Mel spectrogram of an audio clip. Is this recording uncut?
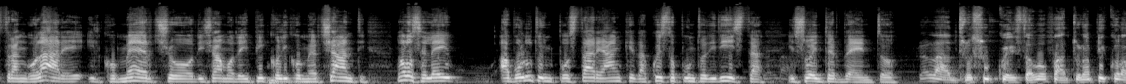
no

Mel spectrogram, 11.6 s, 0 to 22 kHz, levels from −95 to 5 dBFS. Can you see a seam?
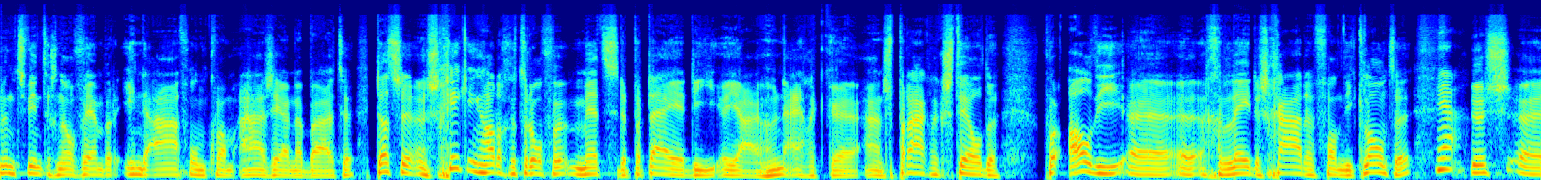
yes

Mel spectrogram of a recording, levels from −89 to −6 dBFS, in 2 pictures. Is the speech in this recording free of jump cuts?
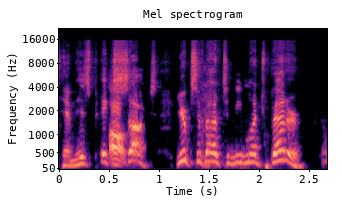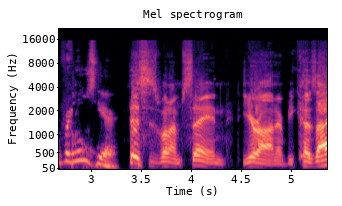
no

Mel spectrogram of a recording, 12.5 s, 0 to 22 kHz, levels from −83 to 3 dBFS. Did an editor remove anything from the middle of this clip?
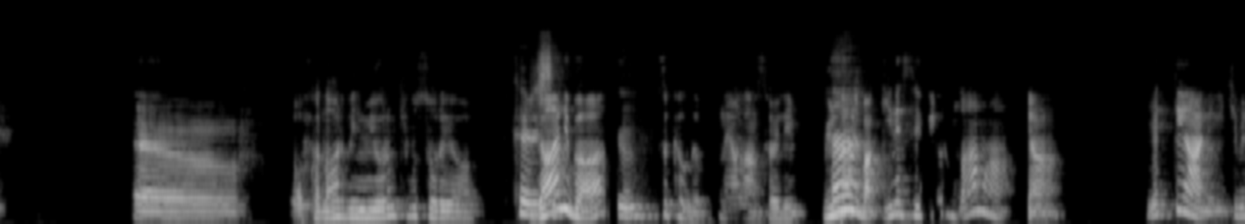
yes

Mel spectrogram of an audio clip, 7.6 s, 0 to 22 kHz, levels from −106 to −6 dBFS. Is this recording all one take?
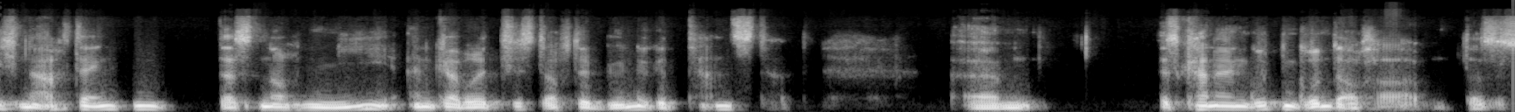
yes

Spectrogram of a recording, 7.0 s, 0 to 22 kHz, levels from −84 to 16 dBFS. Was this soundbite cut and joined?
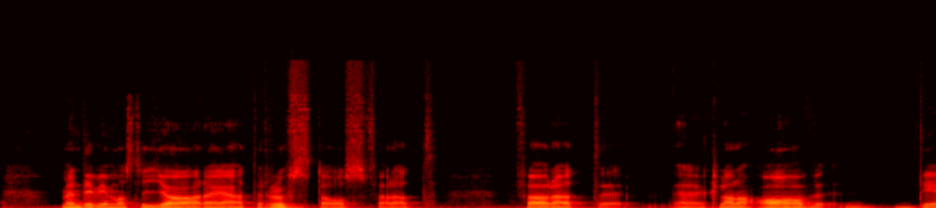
no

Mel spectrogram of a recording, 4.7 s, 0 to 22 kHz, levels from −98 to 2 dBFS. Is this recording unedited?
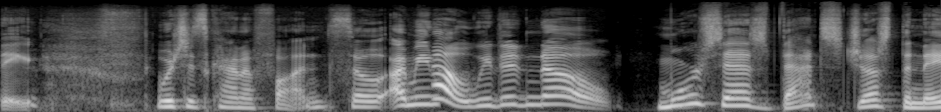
no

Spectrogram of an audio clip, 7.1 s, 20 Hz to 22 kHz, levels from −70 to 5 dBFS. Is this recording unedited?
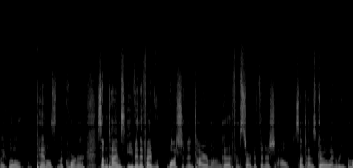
yes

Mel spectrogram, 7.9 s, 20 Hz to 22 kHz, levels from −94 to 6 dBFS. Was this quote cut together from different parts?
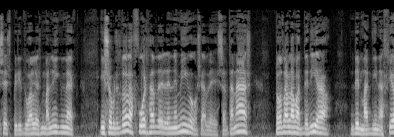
no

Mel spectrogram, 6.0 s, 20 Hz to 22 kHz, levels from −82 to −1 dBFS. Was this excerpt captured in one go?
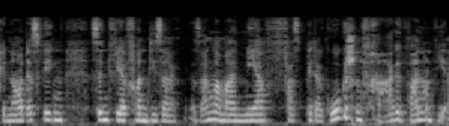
yes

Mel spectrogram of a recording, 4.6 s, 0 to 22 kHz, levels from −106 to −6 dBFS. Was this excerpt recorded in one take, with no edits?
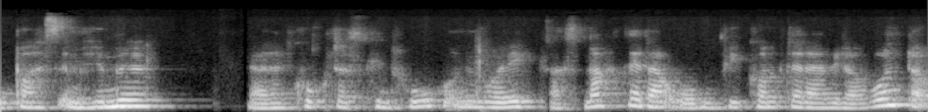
no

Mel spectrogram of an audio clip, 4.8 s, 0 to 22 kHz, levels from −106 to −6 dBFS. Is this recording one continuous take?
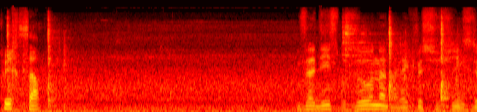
no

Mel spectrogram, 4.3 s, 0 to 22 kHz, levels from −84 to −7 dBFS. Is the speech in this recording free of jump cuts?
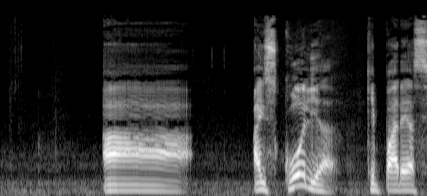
yes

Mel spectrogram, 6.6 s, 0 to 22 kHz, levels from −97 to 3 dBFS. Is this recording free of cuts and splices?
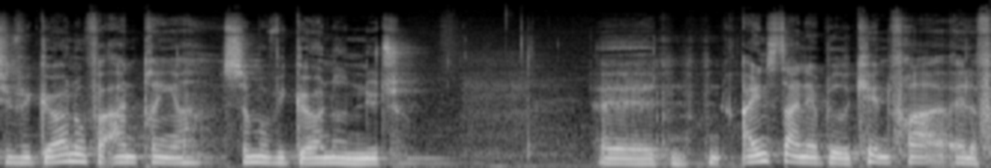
yes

